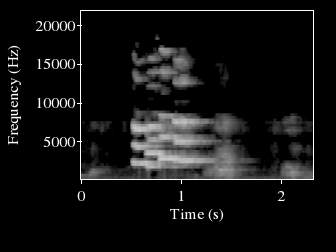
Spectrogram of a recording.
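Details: Parrot, locally called Kashmiri ra, using its voice: one loud, harsh, rich-toned utterance lasting about a second, then a softer, lower trailing sound.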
